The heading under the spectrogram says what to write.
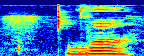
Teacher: वह एकलौता ऐसा वर्ण है जो ओठ और दांत की सहायता से बोला जाता है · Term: ओष्ठ और दंत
